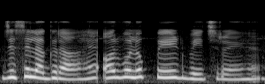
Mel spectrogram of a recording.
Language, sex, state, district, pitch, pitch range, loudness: Hindi, female, Bihar, Saran, 285 Hz, 250-320 Hz, -14 LUFS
